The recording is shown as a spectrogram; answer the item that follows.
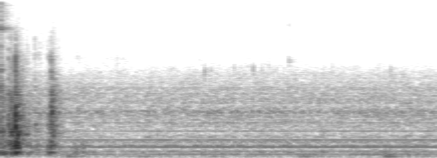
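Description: A few light clicks and knocks in the first half second as a stone dental model with acrylic teeth set in wax is handled, then a steady hum with a few held tones.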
